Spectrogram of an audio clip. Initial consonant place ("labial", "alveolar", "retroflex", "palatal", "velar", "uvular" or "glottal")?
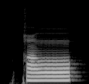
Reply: uvular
